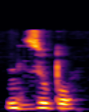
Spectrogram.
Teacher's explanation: It makes it seem like the N is silent, but it's there right at the start, but the preceding consonant is stronger.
